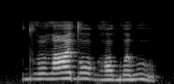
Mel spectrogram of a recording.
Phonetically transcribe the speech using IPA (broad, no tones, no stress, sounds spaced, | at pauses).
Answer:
dʱ u ðˤ æ d ɔ ɡʱ ɒ ɡʷ æ w u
